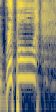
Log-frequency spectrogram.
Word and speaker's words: Ripple: so my name is Ripple rhymes with Tipple and I am what's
